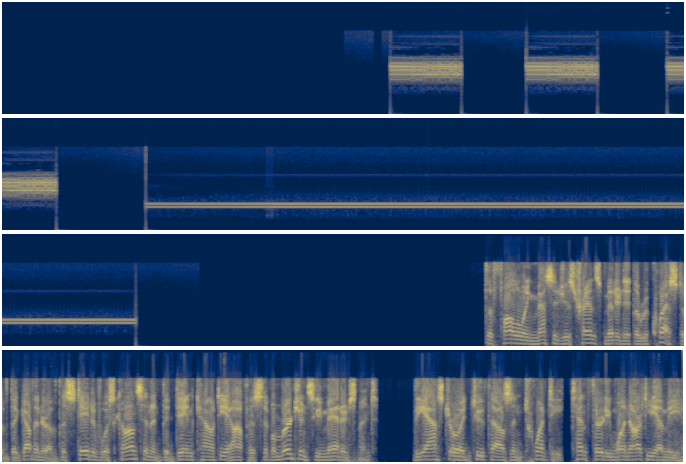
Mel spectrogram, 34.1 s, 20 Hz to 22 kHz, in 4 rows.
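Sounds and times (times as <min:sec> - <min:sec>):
steady two-tone attention signal: 0:10.4 - 0:18.8.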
